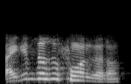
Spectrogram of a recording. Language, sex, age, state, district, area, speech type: Kashmiri, male, 30-45, Jammu and Kashmir, Anantnag, rural, conversation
